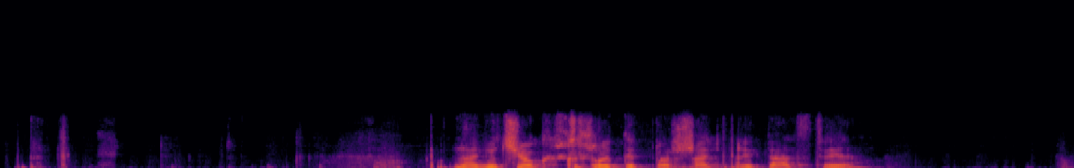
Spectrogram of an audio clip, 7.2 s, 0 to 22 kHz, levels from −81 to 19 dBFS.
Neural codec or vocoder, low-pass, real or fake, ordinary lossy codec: codec, 24 kHz, 1.5 kbps, HILCodec; 7.2 kHz; fake; Opus, 32 kbps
